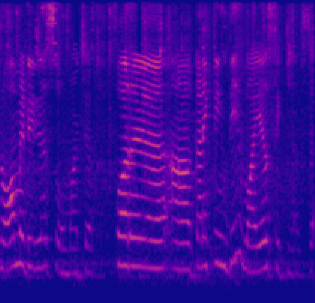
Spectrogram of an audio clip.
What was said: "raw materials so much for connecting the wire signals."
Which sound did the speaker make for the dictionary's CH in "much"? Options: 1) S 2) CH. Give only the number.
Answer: 2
